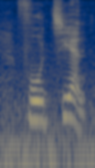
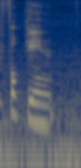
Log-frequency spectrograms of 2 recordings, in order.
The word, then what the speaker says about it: Fujian: Would I pronounce that Fujian? Fujian. Fujian. Fujian, but spelled F-U-J, isn't it? Cantonese should be Fokin.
